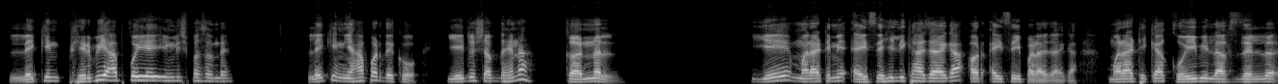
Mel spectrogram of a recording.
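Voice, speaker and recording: A man gives an online lesson to a child in a patient, coaxing way. He keeps asking short checking questions to bring the pupil along. His mid-pitched voice comes through a dry video-call sound with no room echo. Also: fairly bright tone. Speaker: language teacher.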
